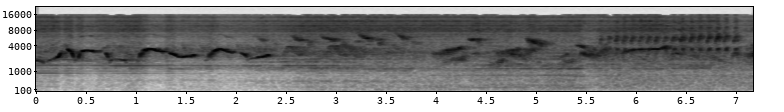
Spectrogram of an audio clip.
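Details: A caged Chinese Hwamei in new plumage sings with tail fanned and flicked: three rich, rising-and-falling whistles open, followed by a softer jumble of quick varied notes.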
